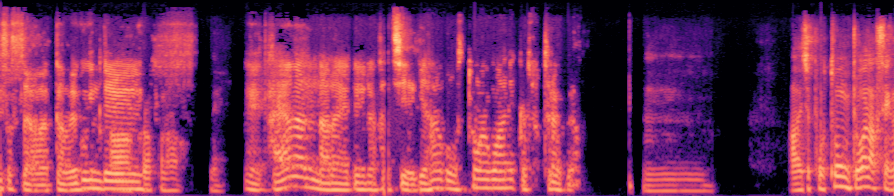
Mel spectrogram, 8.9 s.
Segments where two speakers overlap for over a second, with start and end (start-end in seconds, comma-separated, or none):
none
